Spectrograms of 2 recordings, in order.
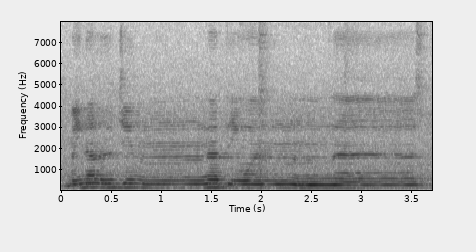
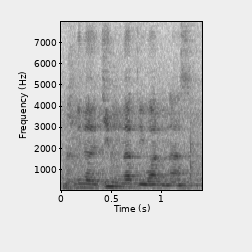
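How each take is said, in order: First: The nasal hum is held for two beats. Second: The nasal hum is dropped, merged without nasality. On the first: The speaker calls it right. "gunanya di situ, di hidung, dua harokat" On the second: The speaker calls it wrong. "itu idgham doang. Mana gunanya?"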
